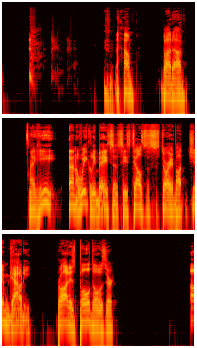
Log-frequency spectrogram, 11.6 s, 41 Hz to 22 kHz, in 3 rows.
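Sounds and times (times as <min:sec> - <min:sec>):
voiced hacking grunts: 0:00.5 - 0:01.6
person clearing throat: 0:00.5 - 0:02.4
speech: 0:02.3 - 0:03.8, 0:04.4 - 0:10.0.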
